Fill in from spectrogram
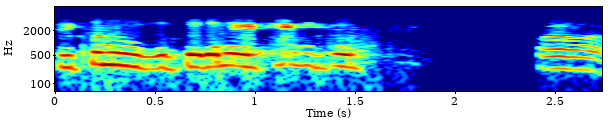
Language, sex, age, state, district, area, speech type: Tamil, female, 45-60, Tamil Nadu, Tiruchirappalli, rural, conversation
